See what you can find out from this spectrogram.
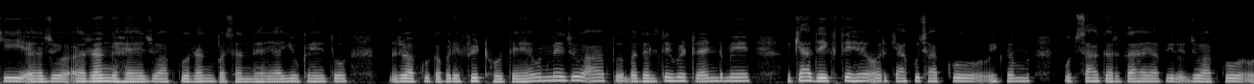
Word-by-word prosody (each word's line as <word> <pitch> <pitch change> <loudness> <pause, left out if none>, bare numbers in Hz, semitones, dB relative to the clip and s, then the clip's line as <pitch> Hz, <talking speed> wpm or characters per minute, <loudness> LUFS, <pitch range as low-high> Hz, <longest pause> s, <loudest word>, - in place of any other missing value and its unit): कि 150 - +3
अ, 130 +3 +3
जो 135 -1 +1 0.2
रंग 145 +1 +6
है, 130 0 +3
जो 135 0 -2
आपको 130 +1 -1
रंग 135 +1 0
पसंद 130 -1 -2
है 130 0 0
या 130 0 +1
यूँ 135 +1 0
कहें 135 0 0
तो 140 0 -1 0.4
जो 145 +1 +4
आपको 140 +1 -2
कपड़े 135 0 +1
फिट 150 +2 +1
होते 130 -1 -1
हैं, 135 +2 +2
उनमें 175 +3 +1
जो 180 0 +1
आप 160 - -3
बदलते 140 - 0
हुए 165 0 +3
ट्रेंड 155 +1 -1
में 160 +1 +1
अ, 155 -2 -13
क्या 175 +2 +4
देखते 155 +2 +3
हैं? 160 +1 +2
और 150 -1 -1
क्या 150 -1 -2
कुछ 155 0 -3
आपको 145 0 -1
एकदम 145 +2 -3 0.4
उत्साह 150 0 -1
करता 135 0 -1
है 140 - 0
या 135 0 -1
फिर 145 -2 -2
जो 140 0 -1
आपको 140 +2 0
140 Hz, 205 wpm, -25 LUFS, 135-155 Hz, 0.4 s, रंग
